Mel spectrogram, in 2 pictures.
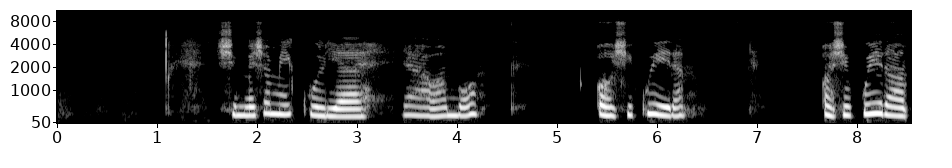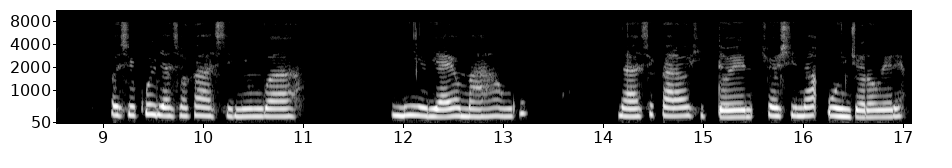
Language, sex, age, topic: Oshiwambo, female, 18-24, agriculture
